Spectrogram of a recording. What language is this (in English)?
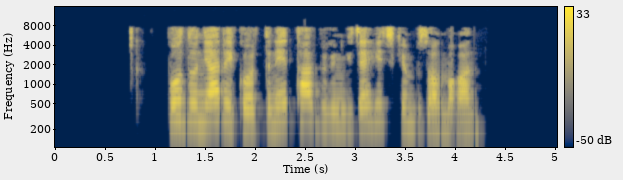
Uyghur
